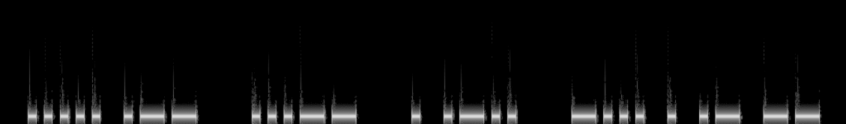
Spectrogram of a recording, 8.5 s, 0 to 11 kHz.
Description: Morse code, heard as a keyed tone, about 15 wpm, 700 Hz. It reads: 5W 3 EL BEAM
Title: K1USN SST QSO Practice 15wpm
